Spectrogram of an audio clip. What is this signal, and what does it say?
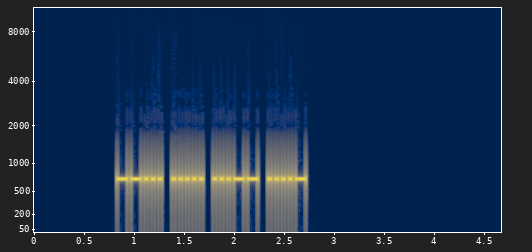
Morse code, heard as a keyed tone, about 34 wpm, 700 Hz. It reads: 7534
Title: Common Cut Numbers - 4-Digit 35wpm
